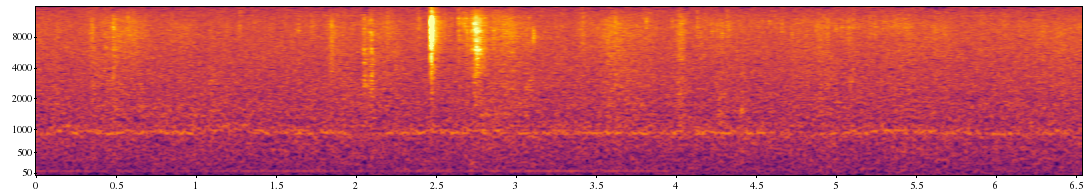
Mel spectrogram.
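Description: Near silence: room tone, with a few faint clicks from hands pressing clay onto a foam base. One sharper click comes about two and a half seconds in.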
